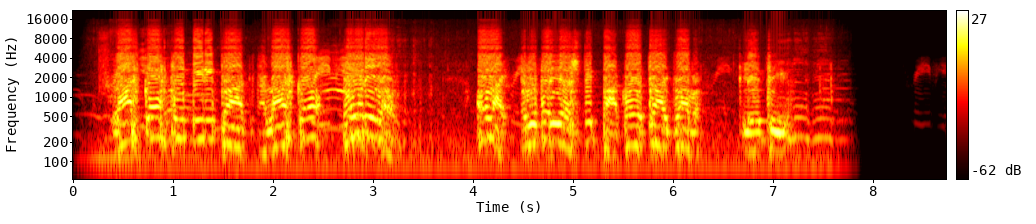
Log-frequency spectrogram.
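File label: Shuttle Announcement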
